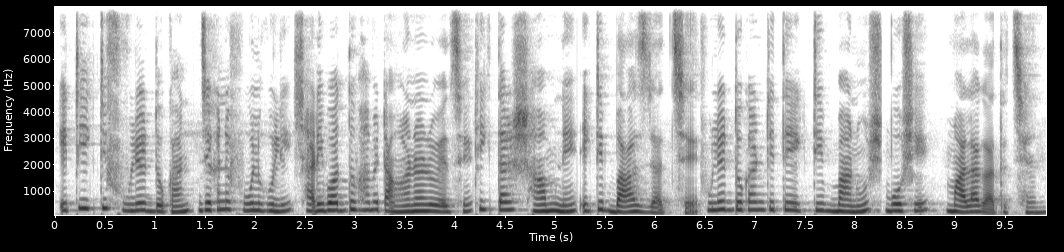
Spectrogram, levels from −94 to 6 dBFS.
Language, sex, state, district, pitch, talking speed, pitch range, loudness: Bengali, female, West Bengal, Dakshin Dinajpur, 255 Hz, 140 wpm, 235-290 Hz, -23 LUFS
